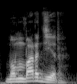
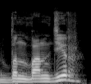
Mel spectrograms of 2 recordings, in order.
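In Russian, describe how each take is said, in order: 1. Согласный перед d — r. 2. Согласный перед d — n. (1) "Есть слово «бомбардир»" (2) "некоторые говорят «бомбандир»"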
